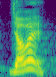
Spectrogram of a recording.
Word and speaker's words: Yahvé: Entonces esa palabra se pronuncia de la manera más fácil, Yahvé.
